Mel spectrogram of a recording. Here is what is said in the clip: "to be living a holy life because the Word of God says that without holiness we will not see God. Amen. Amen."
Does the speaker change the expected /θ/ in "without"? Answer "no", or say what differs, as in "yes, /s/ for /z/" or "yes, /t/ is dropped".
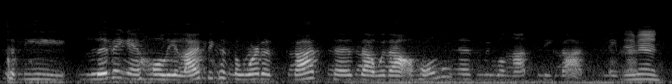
no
